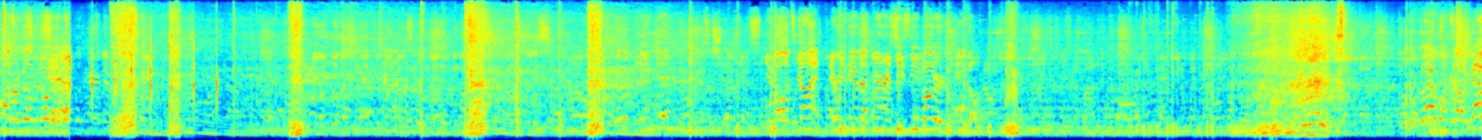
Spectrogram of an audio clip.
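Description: A trials motorcycle engine blipped in short, sharp revs every couple of seconds: throttle bursts used to hop and balance the bike. Near the end comes a longer rise and fall of revs.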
